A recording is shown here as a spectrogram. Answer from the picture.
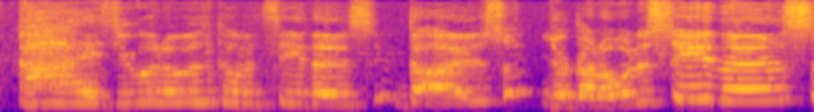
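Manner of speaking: high-pitched put-on calling voice; squeaky hammed-up summons; movie character impression. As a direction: mimic someone calling friends upstairs, way up high. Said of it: "how accurate was that voice?".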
